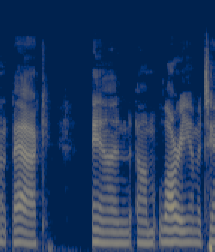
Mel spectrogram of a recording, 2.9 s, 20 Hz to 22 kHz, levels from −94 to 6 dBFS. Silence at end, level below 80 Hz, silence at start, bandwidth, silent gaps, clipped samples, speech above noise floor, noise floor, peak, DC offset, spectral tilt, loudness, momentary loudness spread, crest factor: 0 s; -60 dBFS; 0 s; 13 kHz; none; under 0.1%; 34 dB; -72 dBFS; -20 dBFS; under 0.1%; -4 dB/octave; -38 LUFS; 9 LU; 20 dB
